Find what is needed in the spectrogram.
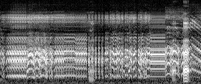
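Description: Chopped-up cartoon audio from a YouTube Poop edit playing from a screen's speaker: stuttering, pitch-shifted character voices and sound effects piled into a jumble. Near the end a held, buzzing tone sounds for under a second.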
